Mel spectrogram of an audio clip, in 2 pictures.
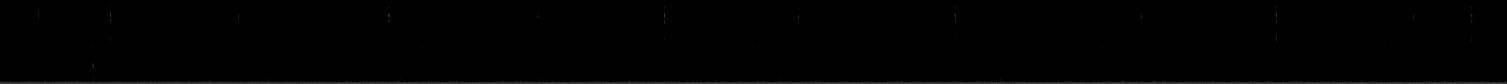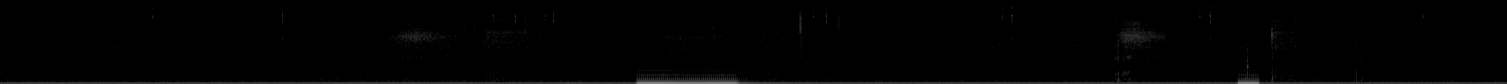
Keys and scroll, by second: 19.8 space, 22.0 p, 23.0 space, 28.0 shift+c.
